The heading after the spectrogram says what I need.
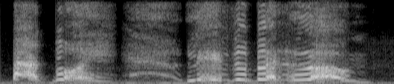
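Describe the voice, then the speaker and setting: A woman playing a spiteful, childish vampire sister with a shrill voice in a horror audio drama. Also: normal speed, shouting, background noise. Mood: shrieking outrage.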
